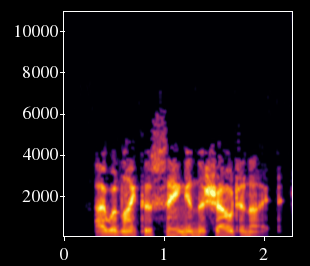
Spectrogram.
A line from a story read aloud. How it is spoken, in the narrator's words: she said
